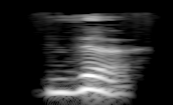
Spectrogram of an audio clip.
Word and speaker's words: the: Já a palavra the possui uma sonoridade que não temos no português. Basicamente, para pronunciar a maioria das palavras com TH, temos que colocar a língua entre os dentes, meio que assoprar a vogal, que nesse caso seria o a.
